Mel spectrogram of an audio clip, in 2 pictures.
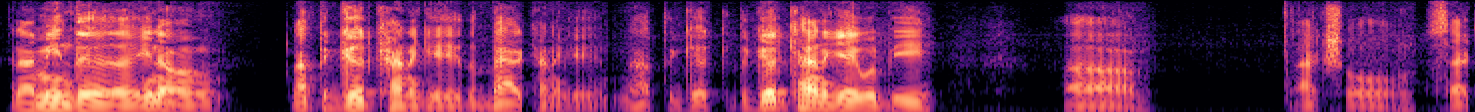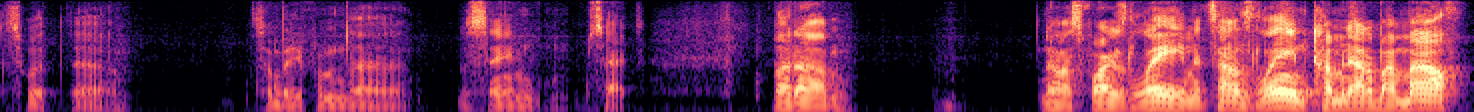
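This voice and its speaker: Male podcast host, lowish voice, profane and sarcastic, loose rambling monologue. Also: expressive, normal speed, a little mellow. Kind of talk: casual solo podcast monologue.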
